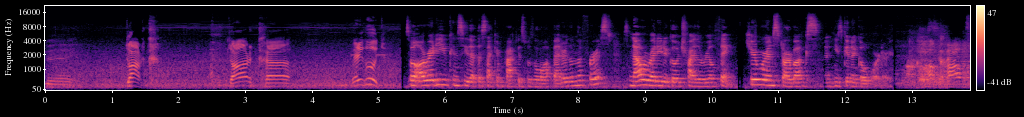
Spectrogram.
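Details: Adult speaker; normal speech.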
